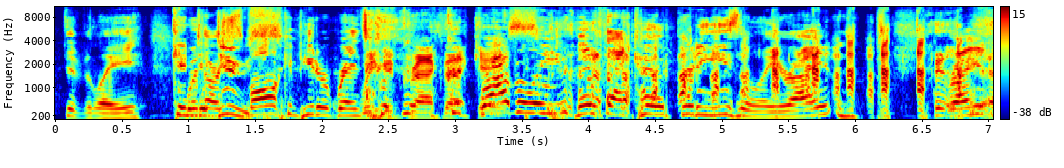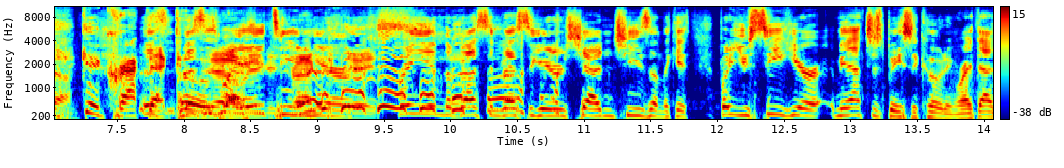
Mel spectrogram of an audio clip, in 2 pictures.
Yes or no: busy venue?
yes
